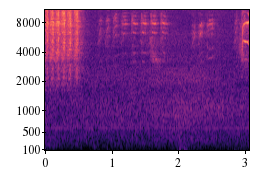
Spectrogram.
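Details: Japanese tit as fledging nears, apparently hesitant: an opening half-second burst of fast, harsh pulsed buzzing, then faint high chirps and a brief buzzy note at the end, over quiet steady hiss.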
